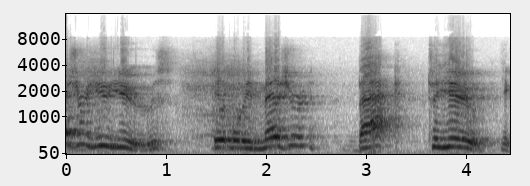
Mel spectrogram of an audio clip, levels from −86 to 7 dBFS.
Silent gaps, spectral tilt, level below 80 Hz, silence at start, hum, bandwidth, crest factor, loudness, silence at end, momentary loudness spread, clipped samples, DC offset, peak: none; -5.5 dB/octave; -40 dBFS; 0 s; none; 9.4 kHz; 10 dB; -8 LUFS; 0 s; 14 LU; under 0.1%; 1%; 0 dBFS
